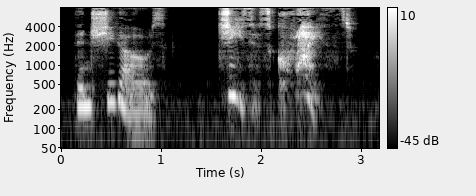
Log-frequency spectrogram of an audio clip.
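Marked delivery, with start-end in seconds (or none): 1.6-3.0 high, harsh, cutting exclamation. Retelling a doctor's office worker's reply on the phone: imitating a harsh tone. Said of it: "harsh tone".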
